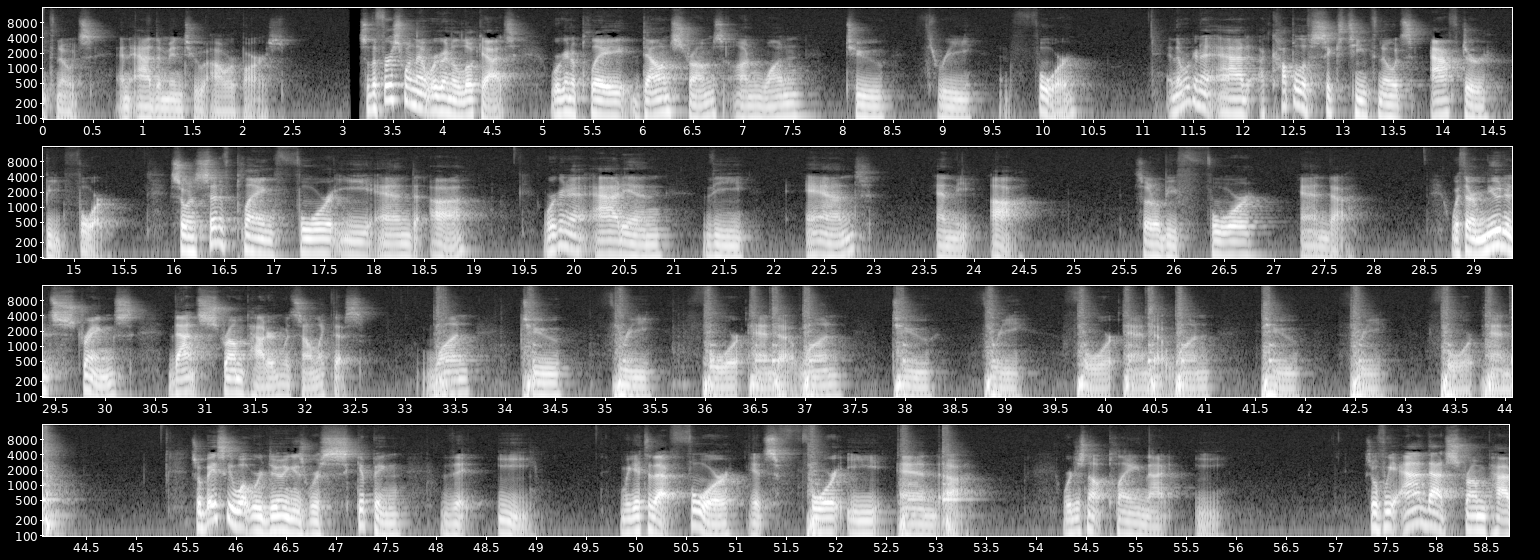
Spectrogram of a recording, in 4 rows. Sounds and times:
Speech: 0:00.0 - 0:02.5, 0:03.2 - 0:10.5, 0:11.2 - 0:19.1, 0:19.7 - 0:24.6, 0:25.6 - 0:27.9, 0:28.8 - 0:44.3, 0:45.6 - 0:49.1, 0:49.8 - 0:53.4, 0:54.3 - 0:56.0, 0:57.3 - 0:58.7
Acoustic guitar: 0:33.2 - 0:44.4, 0:52.6 - 0:53.4
Strum: 0:33.2 - 0:44.5, 0:51.6 - 0:53.5.

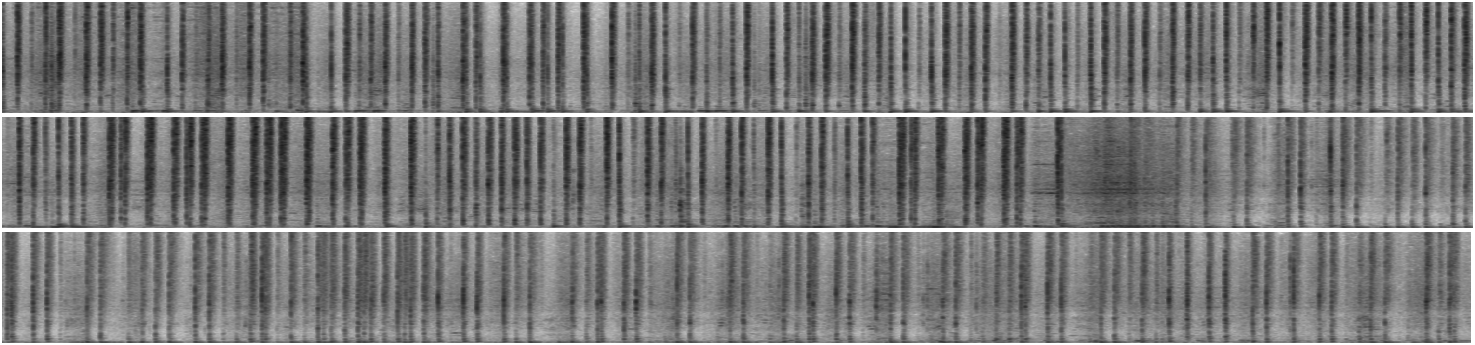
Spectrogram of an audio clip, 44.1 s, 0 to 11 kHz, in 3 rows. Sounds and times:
Percussion: 0:00.0 - 0:44.1.

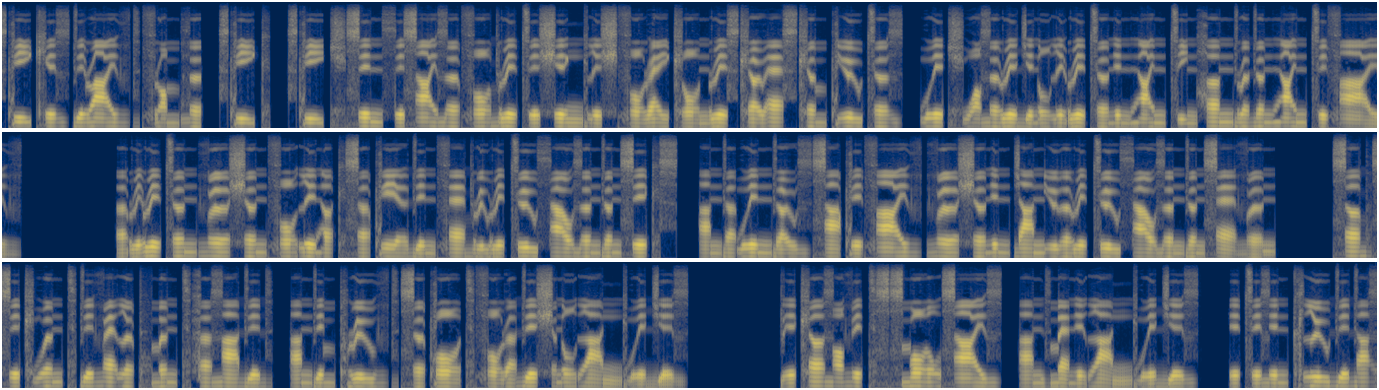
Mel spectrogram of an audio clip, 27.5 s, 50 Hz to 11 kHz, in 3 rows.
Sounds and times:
Speech synthesizer: 0:00.0 - 0:09.3, 0:10.0 - 0:23.0, 0:23.6 - 0:27.5.

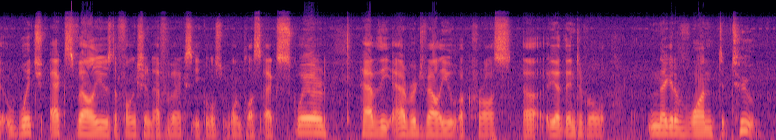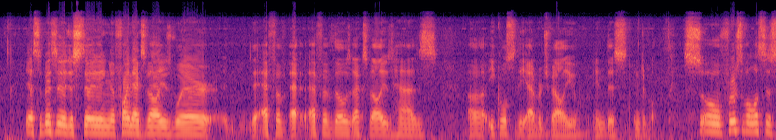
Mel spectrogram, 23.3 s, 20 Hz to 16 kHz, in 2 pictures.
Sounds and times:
Speech: 0:00.0 - 0:09.1, 0:09.7 - 0:23.2.

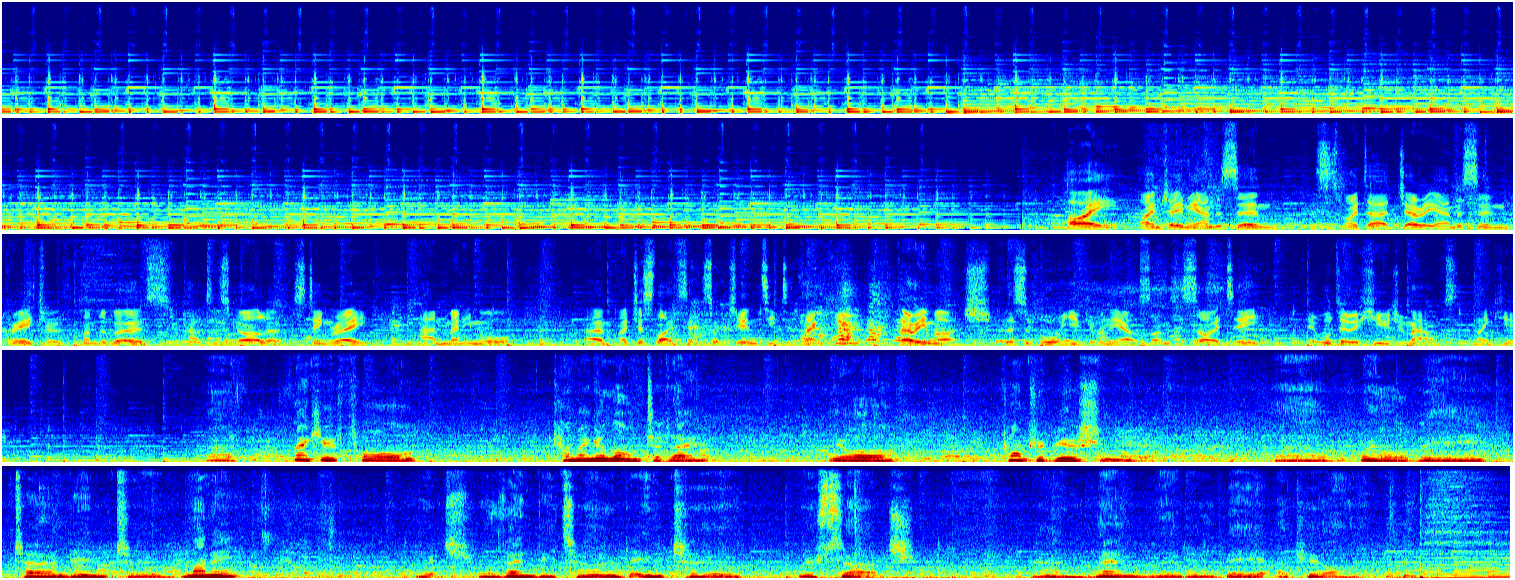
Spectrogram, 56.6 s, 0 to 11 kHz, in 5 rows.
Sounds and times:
Music: 0:00.0 - 0:56.6
Speech: 0:19.3 - 0:34.0, 0:35.5 - 0:37.2, 0:38.1 - 0:39.3, 0:41.5 - 0:42.8, 0:43.5 - 0:52.2, 0:53.1 - 0:55.6.

